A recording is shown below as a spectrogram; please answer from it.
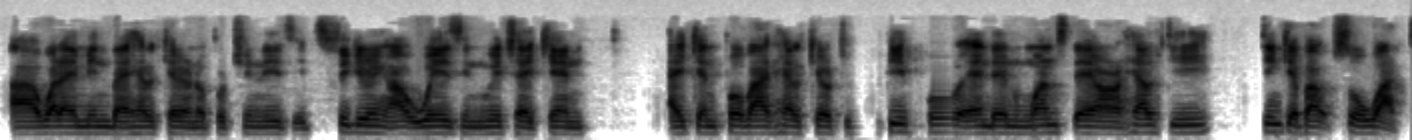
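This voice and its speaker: A man from Guinea, a guest speaking in a halting way and often repeating words as he searches for them. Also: mid-range voice, flat delivery, no room sound. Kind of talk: conversational interview. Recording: dry, slightly dull lo-fi sound.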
